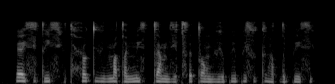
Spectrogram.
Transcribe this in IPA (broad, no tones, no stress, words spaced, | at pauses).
ɛsʲat isʲhət ħutvʲu mətˤʌ mʲusʲ tamzʲat͡sʼə tɔm vʲɔpʲɔpʲəsut ɦətdˤə pʲəsʲ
